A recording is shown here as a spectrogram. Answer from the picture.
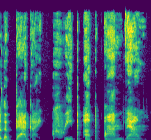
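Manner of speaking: whispered, sneaky narration; storyteller's creepy hush. A narrator's reading. Narrating sneaky villain approach.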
